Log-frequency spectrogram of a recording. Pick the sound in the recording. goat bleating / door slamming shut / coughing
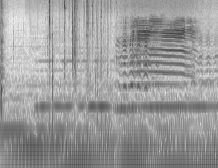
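goat bleating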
